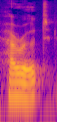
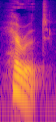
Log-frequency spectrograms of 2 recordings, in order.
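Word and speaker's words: חֵרוּת: herut on the stones do not pronounce it carved harut but rather freedom herut to show that they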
